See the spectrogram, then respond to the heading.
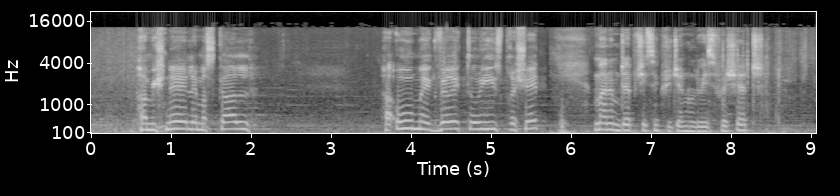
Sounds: narration
man speaking
speech
woman speaking

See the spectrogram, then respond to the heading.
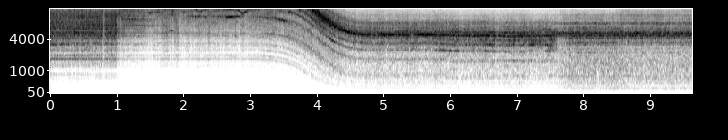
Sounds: tools
wood

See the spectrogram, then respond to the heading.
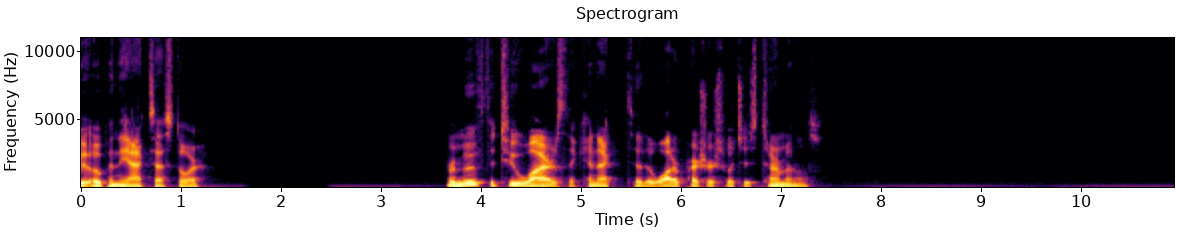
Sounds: speech

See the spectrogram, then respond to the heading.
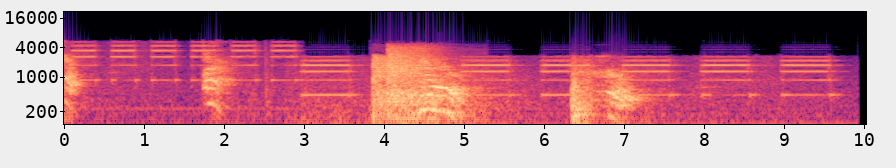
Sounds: alarm

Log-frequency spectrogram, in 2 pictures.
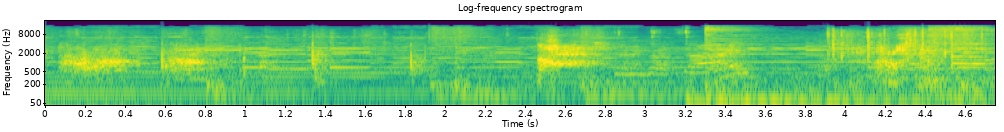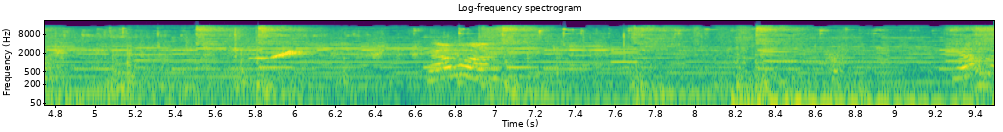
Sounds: music
dog
animal
speech
pets
yip
bow-wow

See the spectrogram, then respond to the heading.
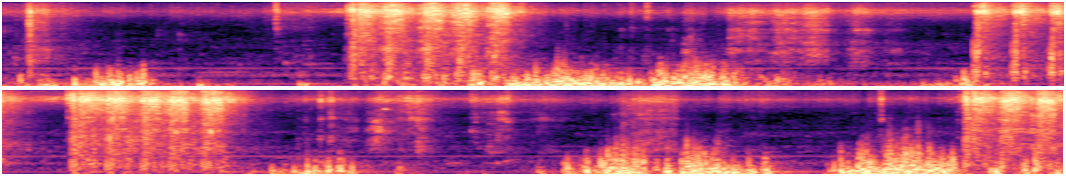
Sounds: outside, urban or man-made

